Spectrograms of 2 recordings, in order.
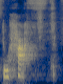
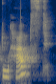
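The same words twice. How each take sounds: First: Du hast slowly with no b; correct form, slow. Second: Du habst with the b sounded; wrong form. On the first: Teacher modelling the right form for students. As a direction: du hast, drawn out and clear. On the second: Teacher showing the wrong form to students. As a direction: du habst, b kept in. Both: Shown as a demonstration. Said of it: "Notice we drop the B".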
